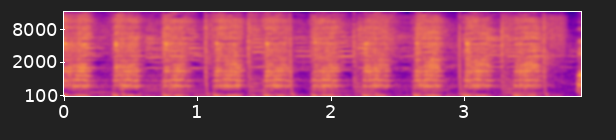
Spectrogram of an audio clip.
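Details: Rhythmic plucked-string music with a steady repeating beat plays throughout.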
